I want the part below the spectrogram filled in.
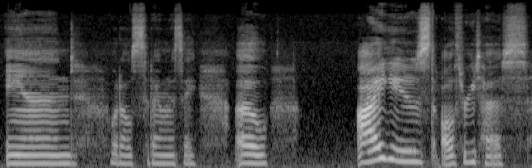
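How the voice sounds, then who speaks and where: A woman with a high, girlish, nasal voice from a stuffed-up nose, talking casually to camera with many fillers and apologies. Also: fairly bright tone. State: congested from sneezing. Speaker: vlogger. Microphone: phone.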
